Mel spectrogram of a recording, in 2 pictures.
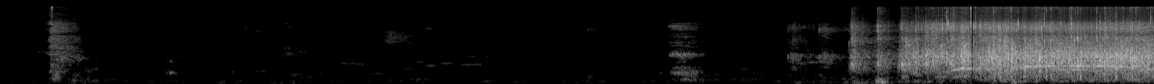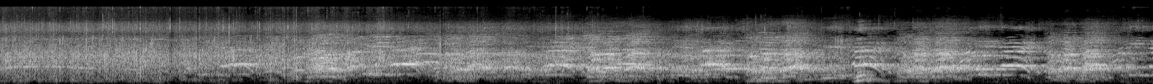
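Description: Meeting audience bursts into loud, sustained clapping and cheering after several seconds of near silence with a few scattered taps, the crowd noise holding steady to the end.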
